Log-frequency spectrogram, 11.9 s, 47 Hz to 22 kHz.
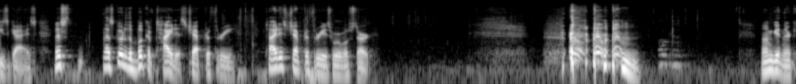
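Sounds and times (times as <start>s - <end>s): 
speech: 0.0s - 5.6s, 8.4s - 9.7s, 11.4s - 11.9s
coughing: 8.4s - 10.1s
throat clearing: 8.5s - 9.6s.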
